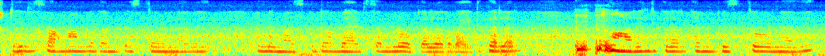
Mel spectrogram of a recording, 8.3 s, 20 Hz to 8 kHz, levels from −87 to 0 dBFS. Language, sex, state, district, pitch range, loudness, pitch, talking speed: Telugu, female, Telangana, Mahabubabad, 190-205 Hz, -18 LUFS, 200 Hz, 110 wpm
